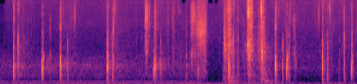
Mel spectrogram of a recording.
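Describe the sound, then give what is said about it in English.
Footsteps of someone carrying a bunch of scripts walk down a hallway in corporate offices toward Ms. Major's office, in a steady rhythm of a dozen or so sharp heel clicks over a low background hum, with a brief rustle midway through. “Look who's on his way down the hall heading to Ms. Major's office with the latest bunch of scripts in hand.”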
